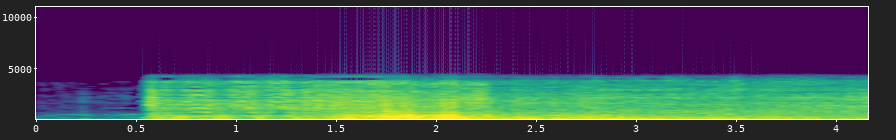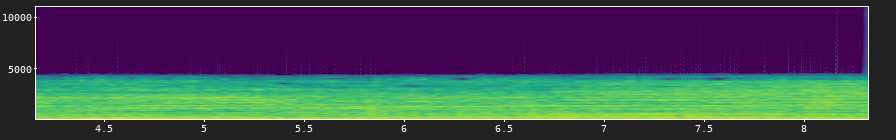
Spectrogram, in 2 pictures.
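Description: Suzuki car engine starting on a cold morning: it catches about half a second in, revs up briefly, then settles into a steady idle.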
